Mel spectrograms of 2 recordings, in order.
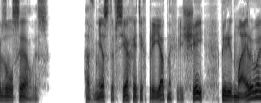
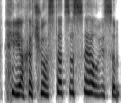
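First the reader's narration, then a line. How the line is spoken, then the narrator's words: Whining, whimpering. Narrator (Russian): захныкала она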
